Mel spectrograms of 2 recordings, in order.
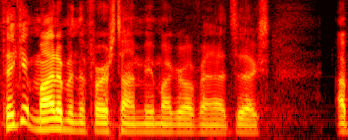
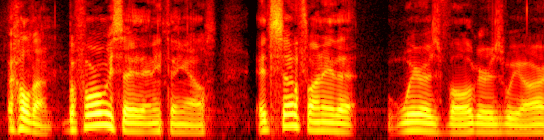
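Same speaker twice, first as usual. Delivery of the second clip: usual speaking voice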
